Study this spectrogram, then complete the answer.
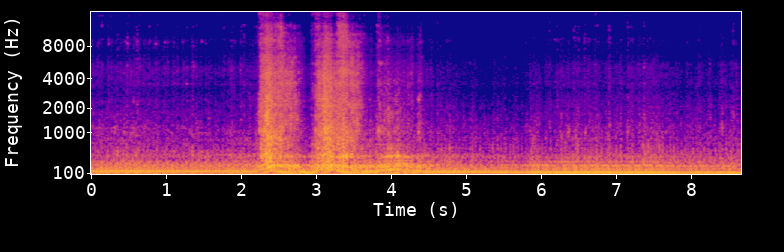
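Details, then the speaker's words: Stroked 400 big block Dodge/Mopar, first run after work, no brake booster or exhaust fitted yet, temp 180–200 with fan cycling, no leaks: deep steady rumble with quick throttle blips, even and clean, sounds good. "As you might imagine, I wanted to get this thing started, so I didn't care about putting a booster on yet. Sounds Sounds good."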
